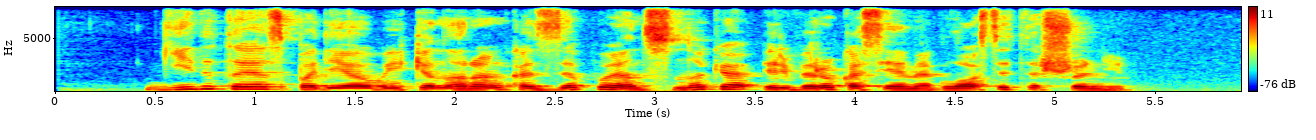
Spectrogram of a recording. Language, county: Lithuanian, Kaunas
